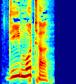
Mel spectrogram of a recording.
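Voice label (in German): "mutter", German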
